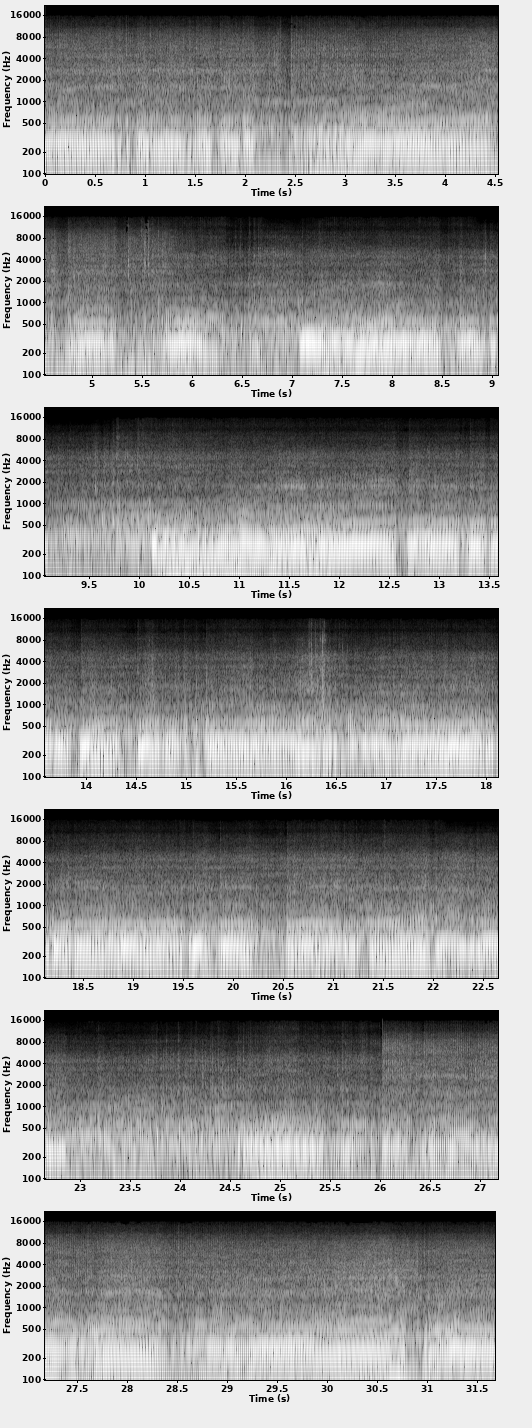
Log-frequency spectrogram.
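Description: Enduro dirt bike engine under constant throttle changes, heard from on the bike, revving up and falling back again and again as it climbs and picks its way along a rough trail.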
